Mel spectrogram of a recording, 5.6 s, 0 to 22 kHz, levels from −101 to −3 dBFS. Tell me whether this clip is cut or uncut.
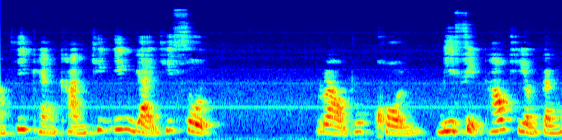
cut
